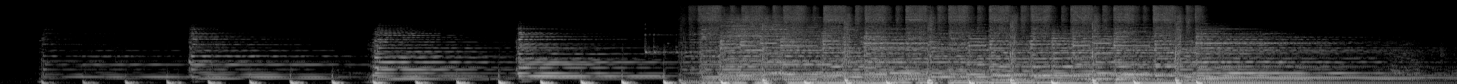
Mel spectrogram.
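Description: A pop song by a girl group opens with steady, staccato pulsing synth chords, then bursts into a loud, full arrangement with driving drums before ending on a sustained low tone.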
